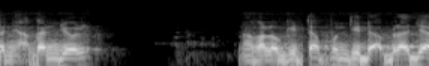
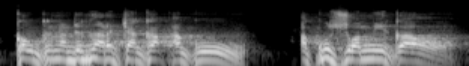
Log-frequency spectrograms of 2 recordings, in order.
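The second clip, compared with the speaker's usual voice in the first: high, loud, angry husband shouting; a husband laying down the law to his wife; 12 semitones higher, 4 dB louder than usual. Acted. (suami marah, suara tinggi)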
